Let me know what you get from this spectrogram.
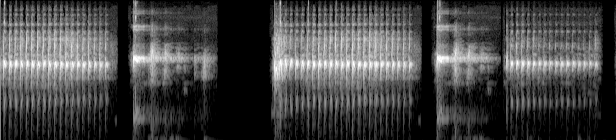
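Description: A squirrel gives rapid, high-pitched trilled chatters in bursts, some steady and some fading away.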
